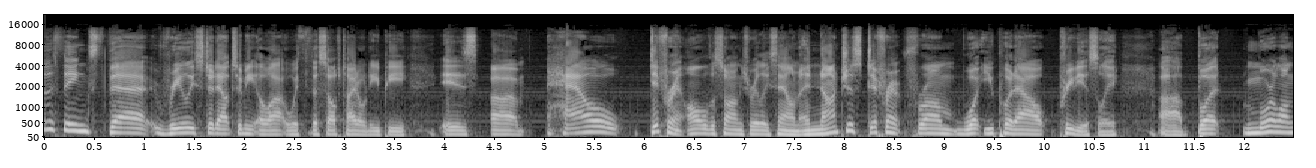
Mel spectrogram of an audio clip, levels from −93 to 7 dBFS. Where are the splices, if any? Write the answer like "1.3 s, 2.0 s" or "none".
none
